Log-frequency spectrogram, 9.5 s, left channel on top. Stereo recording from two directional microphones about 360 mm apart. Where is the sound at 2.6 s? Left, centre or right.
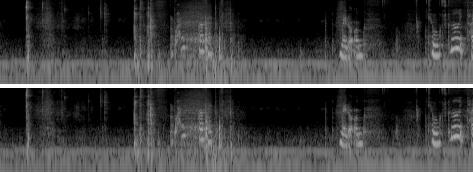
Centre.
